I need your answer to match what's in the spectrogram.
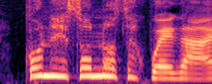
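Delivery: put-on angry scolding. Retelling how she scolded the speaker over which Jesus, mock angry. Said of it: "she'd look at me so mad".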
